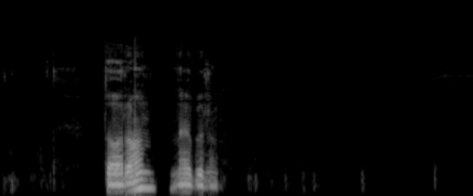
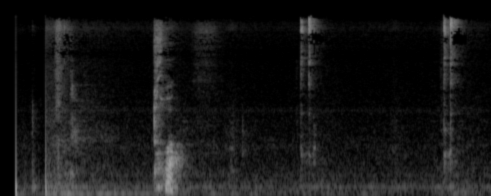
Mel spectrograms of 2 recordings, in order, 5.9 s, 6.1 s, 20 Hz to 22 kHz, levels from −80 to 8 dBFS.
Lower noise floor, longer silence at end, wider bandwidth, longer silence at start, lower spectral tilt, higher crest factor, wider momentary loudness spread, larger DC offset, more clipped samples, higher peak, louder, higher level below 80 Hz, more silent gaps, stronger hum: first, under -90 dBFS vs -54 dBFS; first, 3.2 s vs 0.25 s; second, 10.5 kHz vs 16.5 kHz; first, 1.3 s vs 0.2 s; first, -7 dB/octave vs -3.5 dB/octave; second, 22 dB vs 34 dB; second, 12 LU vs 26 LU; neither; neither; second, -12 dBFS vs 0 dBFS; about the same, -29 LUFS vs -29 LUFS; second, -64 dBFS vs -52 dBFS; neither; neither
